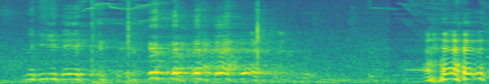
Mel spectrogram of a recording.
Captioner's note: laughs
